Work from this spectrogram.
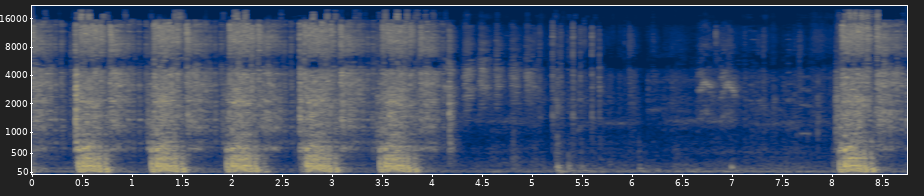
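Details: Dirty vintage chainsaw with a gunk-filled air box, still holding compression, started on compression release: about five quick firing bursts a second apart, a pause, then it catches again. It starts and runs.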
